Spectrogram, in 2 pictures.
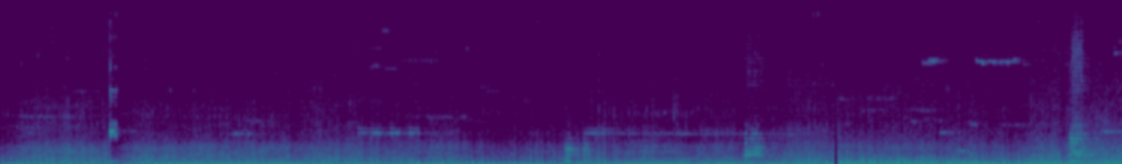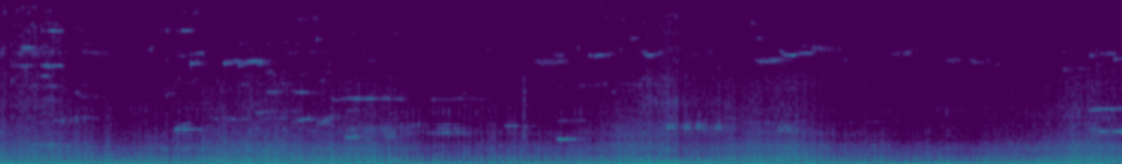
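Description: Dense city traffic at a standstill: motorcycle and surrounding vehicle engines idling in a steady low rumble, with several short horn toots from other vehicles scattered throughout. It grows a little louder about a third of the way in.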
